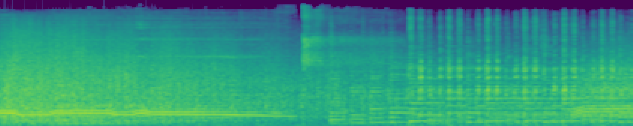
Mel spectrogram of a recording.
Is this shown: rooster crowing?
no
